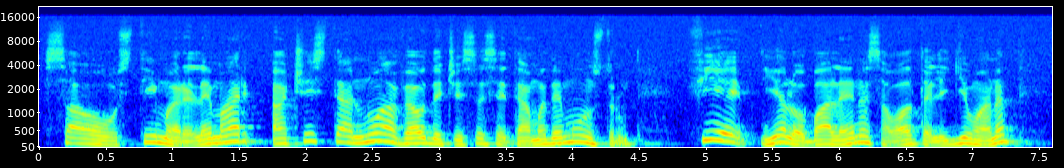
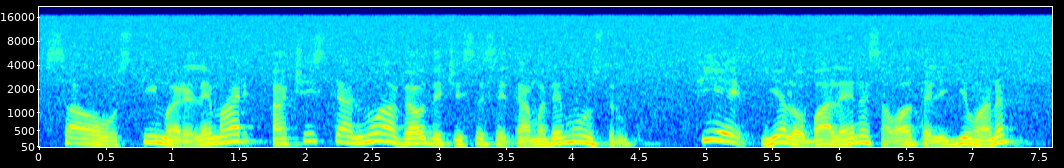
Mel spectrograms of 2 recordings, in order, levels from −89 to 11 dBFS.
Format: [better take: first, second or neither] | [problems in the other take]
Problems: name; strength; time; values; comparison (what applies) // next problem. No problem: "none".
first | hiss; loud; throughout; 6 dB below the speech; faint in the first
